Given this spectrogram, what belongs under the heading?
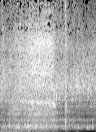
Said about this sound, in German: Das Ganze dann in die Margarine, die da vor sich hin brutschelt.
